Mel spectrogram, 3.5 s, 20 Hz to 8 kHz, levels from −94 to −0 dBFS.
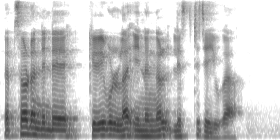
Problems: low volume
